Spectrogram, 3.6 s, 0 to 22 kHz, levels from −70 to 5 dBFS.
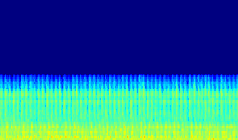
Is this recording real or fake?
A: fake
